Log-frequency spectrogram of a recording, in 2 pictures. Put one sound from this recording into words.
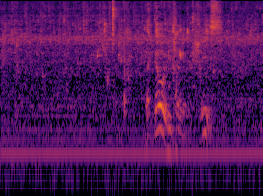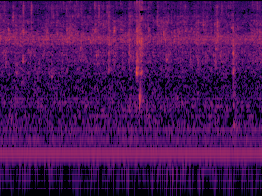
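Air bubbles gurgle softly in water.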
